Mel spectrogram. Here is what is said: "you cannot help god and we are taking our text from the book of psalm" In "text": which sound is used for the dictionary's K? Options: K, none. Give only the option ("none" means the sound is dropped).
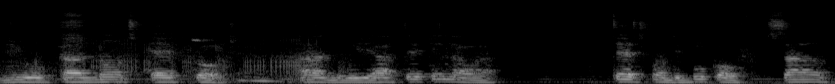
none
